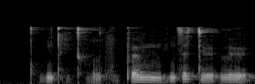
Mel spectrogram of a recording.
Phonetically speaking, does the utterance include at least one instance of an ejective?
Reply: yes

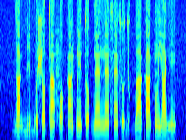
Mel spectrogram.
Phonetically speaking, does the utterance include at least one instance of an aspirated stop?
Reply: no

